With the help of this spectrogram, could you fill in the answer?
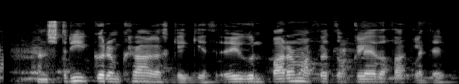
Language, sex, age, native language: Icelandic, male, 15, Icelandic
